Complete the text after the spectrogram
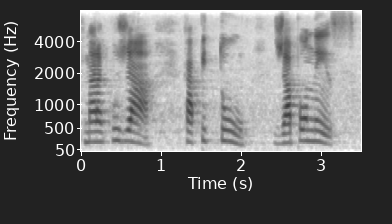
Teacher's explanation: Então, a gente vai ter aí as oxítonas, é a última sílaba tônica.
